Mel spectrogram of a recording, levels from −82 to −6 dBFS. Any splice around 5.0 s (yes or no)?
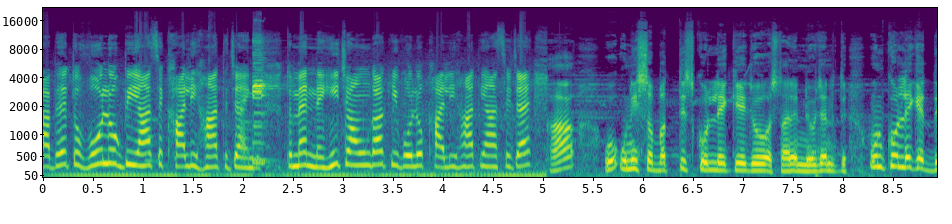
yes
